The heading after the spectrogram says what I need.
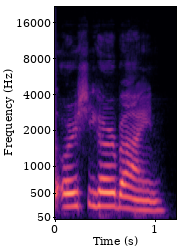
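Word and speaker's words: Orsi Herbein: without me butchering it my name is orshi herbine and it's not spelled like that not not at all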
